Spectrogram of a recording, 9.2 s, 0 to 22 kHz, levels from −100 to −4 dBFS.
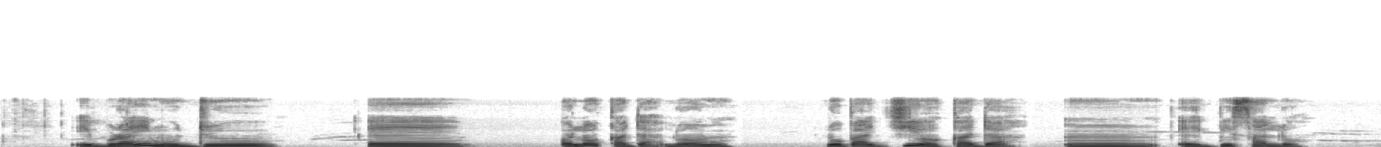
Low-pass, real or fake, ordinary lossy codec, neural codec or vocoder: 7.2 kHz; real; none; none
